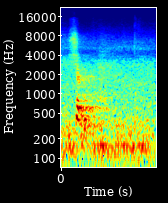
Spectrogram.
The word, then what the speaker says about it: Shema: Ang tawag po dyan is the Shema. Actually, ang pronunciation niya ay Shema.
